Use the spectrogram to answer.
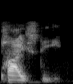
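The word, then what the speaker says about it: Paiste: Now, I pronounce it pasty, but a lot of people call it peisty.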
